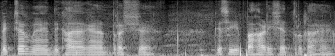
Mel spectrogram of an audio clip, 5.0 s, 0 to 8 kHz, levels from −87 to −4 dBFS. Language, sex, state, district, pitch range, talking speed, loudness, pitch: Hindi, female, Rajasthan, Jaipur, 90-105 Hz, 120 wpm, -20 LUFS, 95 Hz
